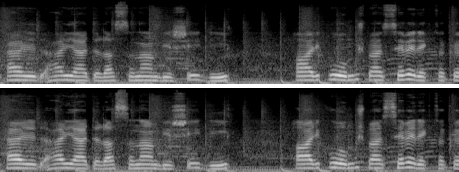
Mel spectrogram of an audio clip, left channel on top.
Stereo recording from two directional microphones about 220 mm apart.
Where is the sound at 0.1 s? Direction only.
20° right (ahead or behind).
